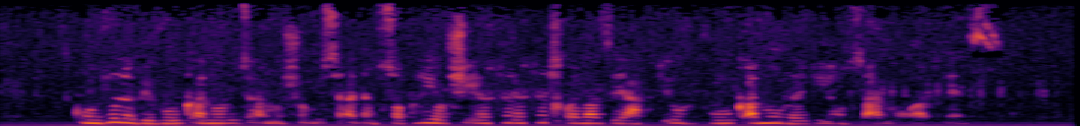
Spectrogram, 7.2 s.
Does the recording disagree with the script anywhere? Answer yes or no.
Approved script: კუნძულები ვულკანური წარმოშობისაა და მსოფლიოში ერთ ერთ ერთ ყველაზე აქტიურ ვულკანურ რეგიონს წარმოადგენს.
no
